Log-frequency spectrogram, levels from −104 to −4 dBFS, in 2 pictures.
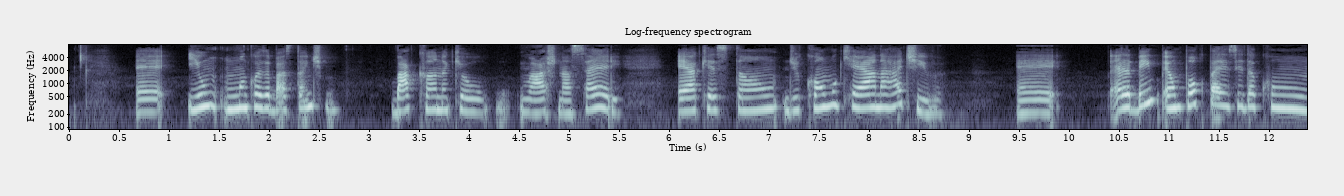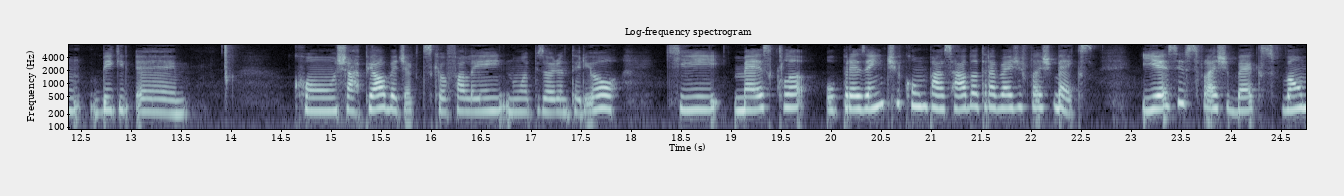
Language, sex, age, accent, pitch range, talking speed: Portuguese, female, 10-29, Brazilian, 235-285 Hz, 135 wpm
